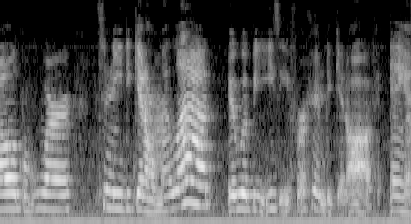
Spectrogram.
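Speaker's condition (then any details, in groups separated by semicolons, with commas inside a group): Cerebral palsy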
